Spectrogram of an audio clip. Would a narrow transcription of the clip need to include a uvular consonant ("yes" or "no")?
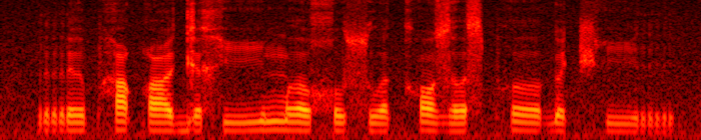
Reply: yes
